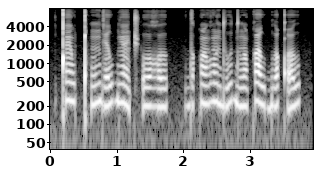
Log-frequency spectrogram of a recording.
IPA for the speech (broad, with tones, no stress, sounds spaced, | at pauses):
ǃ ɛ̃˥ w ǃʰ ũ˩˥ ɡ ɛ˩˥ w ɡ ɛ̃˥˩ t͡ʃʼ o˧ ʁ ʊ˧ | d ə˧ q ũ˧ ʁ ũ˥ d u˩˥ d ũ˩ q ɛ˥˩ w ɠ u˩˥ qʼ u˩˥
